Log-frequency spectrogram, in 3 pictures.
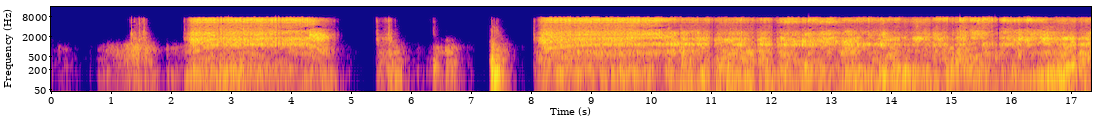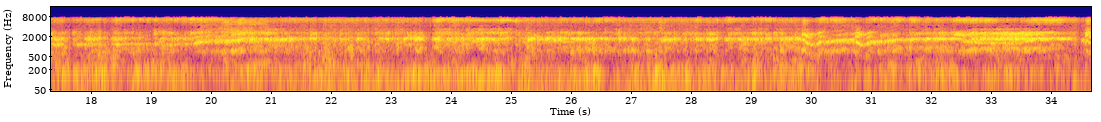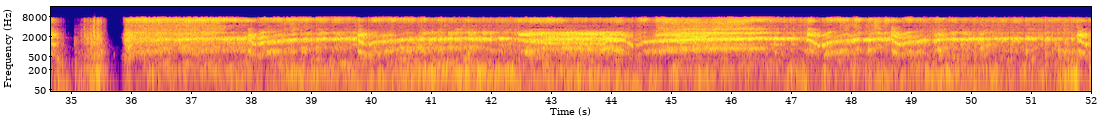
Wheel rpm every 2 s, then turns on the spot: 0, 120, 30, 0, 130, 160, 160, 160, 160, 160, 220, 230, 230, 240, 230, 200, 210, 120, 200, 210, 220, 210, 200, 200, 210, 220.
34-36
